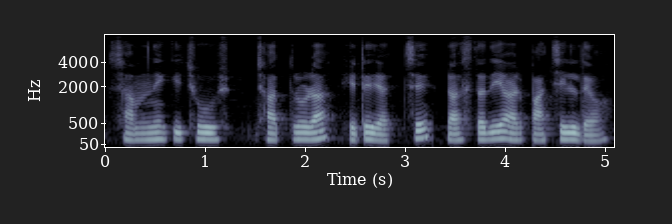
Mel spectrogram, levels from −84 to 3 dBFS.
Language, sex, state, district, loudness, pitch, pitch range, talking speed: Bengali, male, West Bengal, North 24 Parganas, -31 LUFS, 135 Hz, 125-140 Hz, 130 wpm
